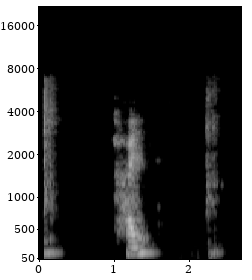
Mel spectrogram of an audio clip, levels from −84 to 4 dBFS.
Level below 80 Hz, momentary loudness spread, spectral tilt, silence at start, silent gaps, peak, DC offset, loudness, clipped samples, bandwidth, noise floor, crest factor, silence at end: -70 dBFS; 18 LU; -4.5 dB/octave; 0.05 s; 0.50-0.54 s, 0.62-0.93 s, 2.16-2.20 s; -6 dBFS; under 0.1%; -26 LUFS; under 0.1%; 7.6 kHz; -82 dBFS; 24 dB; 0.3 s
